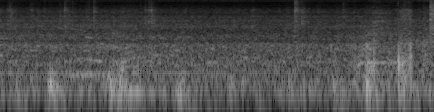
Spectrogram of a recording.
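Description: Passenger train coaches rolling slowly along the track: a steady low rumble with irregular knocks from the wheels, and a few sharper knocks near the end.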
